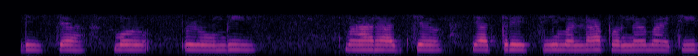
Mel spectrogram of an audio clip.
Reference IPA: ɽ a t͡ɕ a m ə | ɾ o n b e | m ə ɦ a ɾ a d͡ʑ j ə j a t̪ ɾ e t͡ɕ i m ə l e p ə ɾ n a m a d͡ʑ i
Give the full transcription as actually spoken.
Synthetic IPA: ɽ i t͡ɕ a m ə | l o m b i | m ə ɦ a ɾ a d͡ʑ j ə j a t̪ ɾ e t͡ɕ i m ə l a p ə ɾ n a m a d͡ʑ i

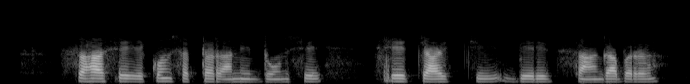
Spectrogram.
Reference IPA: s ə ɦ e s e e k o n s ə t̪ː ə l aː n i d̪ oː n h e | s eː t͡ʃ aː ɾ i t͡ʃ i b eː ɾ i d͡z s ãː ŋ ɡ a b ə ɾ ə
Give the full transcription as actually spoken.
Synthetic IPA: s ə ɦ a s e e k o n s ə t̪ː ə ɾ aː n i d̪ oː n s e | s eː t͡ʃ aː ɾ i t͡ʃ i b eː ɾ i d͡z s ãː ŋ ɡ a b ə ɾ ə

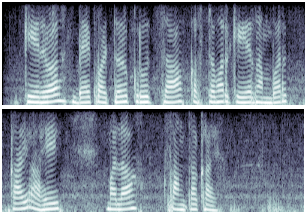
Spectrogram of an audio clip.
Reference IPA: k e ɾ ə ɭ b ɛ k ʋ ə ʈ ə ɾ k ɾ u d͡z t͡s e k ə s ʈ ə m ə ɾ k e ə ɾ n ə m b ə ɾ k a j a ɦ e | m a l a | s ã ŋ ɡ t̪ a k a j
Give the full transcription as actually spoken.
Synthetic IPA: k e ɾ ə ɭ b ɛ k ʋ a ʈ ə ɾ k ɾ u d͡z t͡s a k ə s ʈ ə m ə ɾ k e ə ɾ n ə m b ə ɾ k a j a ɦ e | m ə l a | s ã ŋ ɡ t̪ a k a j

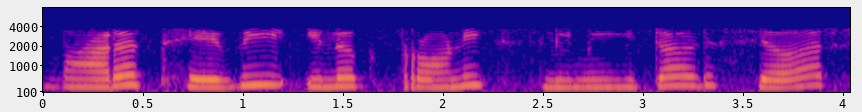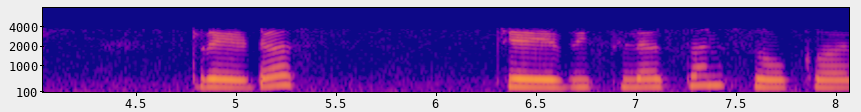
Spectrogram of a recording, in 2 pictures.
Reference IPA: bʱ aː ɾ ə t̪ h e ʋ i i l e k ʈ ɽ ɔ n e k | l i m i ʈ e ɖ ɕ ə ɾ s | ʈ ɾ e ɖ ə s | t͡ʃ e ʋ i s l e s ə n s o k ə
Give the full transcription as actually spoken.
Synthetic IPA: bʱ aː ɾ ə t̪ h e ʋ i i l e k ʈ ɾ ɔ n i k | l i m i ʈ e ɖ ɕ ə ɾ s | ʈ ɾ e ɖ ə s | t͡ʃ e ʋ i s l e s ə n s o k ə

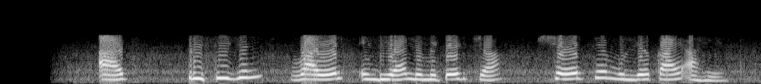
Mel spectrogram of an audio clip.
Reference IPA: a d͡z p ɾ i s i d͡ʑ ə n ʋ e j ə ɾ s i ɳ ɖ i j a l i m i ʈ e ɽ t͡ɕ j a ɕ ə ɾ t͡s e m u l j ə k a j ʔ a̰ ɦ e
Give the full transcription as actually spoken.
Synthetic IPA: a d͡z p ɾ i s i d͡ʑ ə n ʋ a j ə ɾ s i ɳ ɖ i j a l i m i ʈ e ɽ t͡ɕ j a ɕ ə ɾ t͡s e m u l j ə k a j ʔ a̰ ɦ e

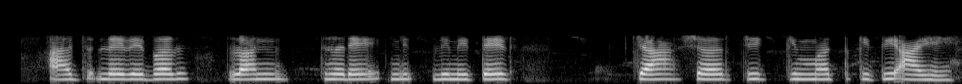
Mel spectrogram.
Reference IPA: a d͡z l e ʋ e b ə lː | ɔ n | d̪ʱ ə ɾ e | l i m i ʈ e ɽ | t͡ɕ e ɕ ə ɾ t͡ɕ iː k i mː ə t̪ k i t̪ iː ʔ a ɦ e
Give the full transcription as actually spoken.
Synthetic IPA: a d͡z l e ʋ e b ə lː | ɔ n | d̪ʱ ə ɾ e | l i m i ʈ e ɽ | t͡ɕ a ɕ ə ɾ t͡ɕ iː k i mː ə t̪ k i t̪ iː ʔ a ɦ e

